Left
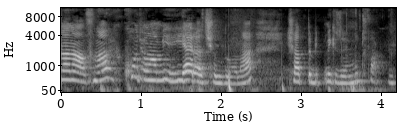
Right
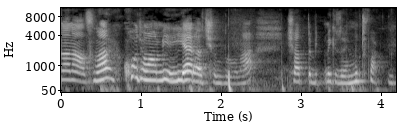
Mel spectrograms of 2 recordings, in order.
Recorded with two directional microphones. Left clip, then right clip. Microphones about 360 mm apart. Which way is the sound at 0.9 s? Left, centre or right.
Centre.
